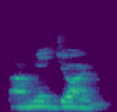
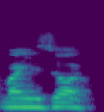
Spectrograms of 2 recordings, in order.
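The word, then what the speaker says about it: Mizone: Indonesian language, because mijon, the Indonesian people will pronounce it, will say it as mijon, not maizon.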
